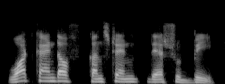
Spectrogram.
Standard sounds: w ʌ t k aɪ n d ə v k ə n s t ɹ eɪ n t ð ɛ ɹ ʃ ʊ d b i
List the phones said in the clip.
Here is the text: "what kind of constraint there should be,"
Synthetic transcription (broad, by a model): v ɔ t k aɪ n d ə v k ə n s t eɪ n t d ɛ ɹ ʃ ʊ d b i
